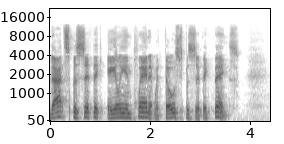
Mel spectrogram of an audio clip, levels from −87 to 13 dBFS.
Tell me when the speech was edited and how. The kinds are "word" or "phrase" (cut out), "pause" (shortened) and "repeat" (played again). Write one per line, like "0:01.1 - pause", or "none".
0:02.6 - phrase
